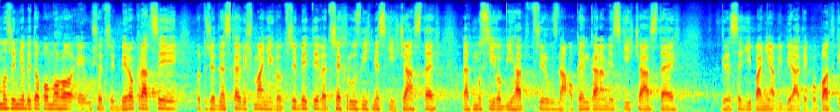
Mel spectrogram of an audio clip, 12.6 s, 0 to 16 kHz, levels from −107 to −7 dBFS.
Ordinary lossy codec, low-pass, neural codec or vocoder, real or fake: AAC, 64 kbps; 14.4 kHz; vocoder, 44.1 kHz, 128 mel bands, Pupu-Vocoder; fake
